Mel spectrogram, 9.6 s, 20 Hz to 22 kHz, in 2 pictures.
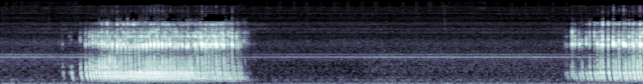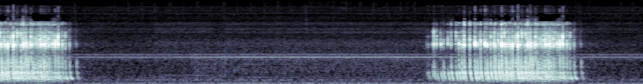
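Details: Snoring during sleep: three harsh, hissing snores at a steady pace of about 16 a minute over a faint steady hum.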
